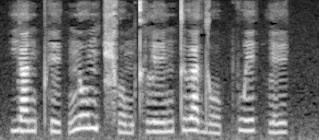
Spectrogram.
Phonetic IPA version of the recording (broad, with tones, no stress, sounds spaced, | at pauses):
j a˧ n pʰ e˨˩ k̚ n o˥˩ m t͡ɕʰ o˨˩ m kʰ l e˦˥ n t ɯ˥˩ a̯ d oː˨˩ p̚ k w e˥˩ k̚ l e˦˥ k̚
